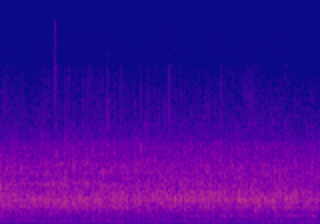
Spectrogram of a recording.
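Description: Chopped onions hit a hot pot for chicken and green chile posole, giving a steady, close, loud sizzle with a bright hiss and no speech.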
